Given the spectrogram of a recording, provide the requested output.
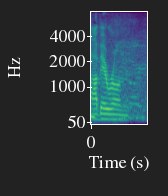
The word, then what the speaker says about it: Aveyron: A-V-E-Y-O-R-N, I believe. – That's a region? – Aveyron. R-O-N, making...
